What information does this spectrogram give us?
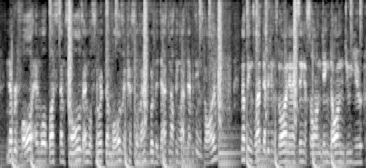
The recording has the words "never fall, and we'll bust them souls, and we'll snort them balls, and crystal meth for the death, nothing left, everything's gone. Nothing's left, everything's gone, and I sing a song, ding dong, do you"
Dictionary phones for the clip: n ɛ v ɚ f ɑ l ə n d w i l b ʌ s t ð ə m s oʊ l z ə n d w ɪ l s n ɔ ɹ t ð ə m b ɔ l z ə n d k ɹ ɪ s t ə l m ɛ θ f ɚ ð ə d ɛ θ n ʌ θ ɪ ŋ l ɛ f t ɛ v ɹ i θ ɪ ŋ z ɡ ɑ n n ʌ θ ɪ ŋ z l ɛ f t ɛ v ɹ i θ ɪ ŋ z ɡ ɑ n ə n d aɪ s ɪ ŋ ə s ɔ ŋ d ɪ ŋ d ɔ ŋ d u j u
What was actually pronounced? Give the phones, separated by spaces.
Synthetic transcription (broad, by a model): n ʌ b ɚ f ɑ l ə n w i l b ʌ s ð ə m s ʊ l z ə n w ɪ l s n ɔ ɹ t ð ə m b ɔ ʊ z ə k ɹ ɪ s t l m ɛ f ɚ ð ə d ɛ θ n ʌ θ ɪ ŋ l ɛ f t ɛ v ɹ i θ ɪ ŋ z ɡ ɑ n n ʌ θ ɪ ŋ z l ɛ f t ɛ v ɹ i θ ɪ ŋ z ɡ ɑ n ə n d aɪ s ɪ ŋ ə s ɔ ŋ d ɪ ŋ d ɔ ŋ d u j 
